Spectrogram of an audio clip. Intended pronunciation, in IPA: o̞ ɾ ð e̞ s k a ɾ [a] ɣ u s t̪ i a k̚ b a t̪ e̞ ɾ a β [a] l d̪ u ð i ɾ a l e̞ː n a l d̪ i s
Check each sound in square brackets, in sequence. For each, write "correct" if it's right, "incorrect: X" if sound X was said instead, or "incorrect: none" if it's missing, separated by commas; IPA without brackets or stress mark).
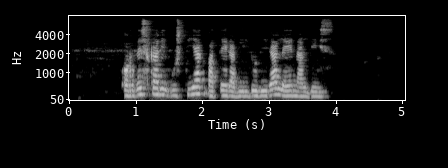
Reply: incorrect: i, incorrect: i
